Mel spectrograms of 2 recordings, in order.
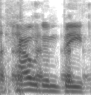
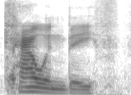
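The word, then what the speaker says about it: Cowdenbeath: said strand rear and it's Cowden beef not Cowan beef cow and beef no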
